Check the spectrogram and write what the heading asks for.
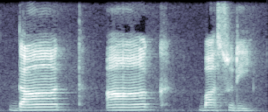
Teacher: अनुनासिक में नाक और मुंह दोनों का प्रयोग करते हैं हम। इसमें आपकी ध्वनि दोनों से निकलती है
